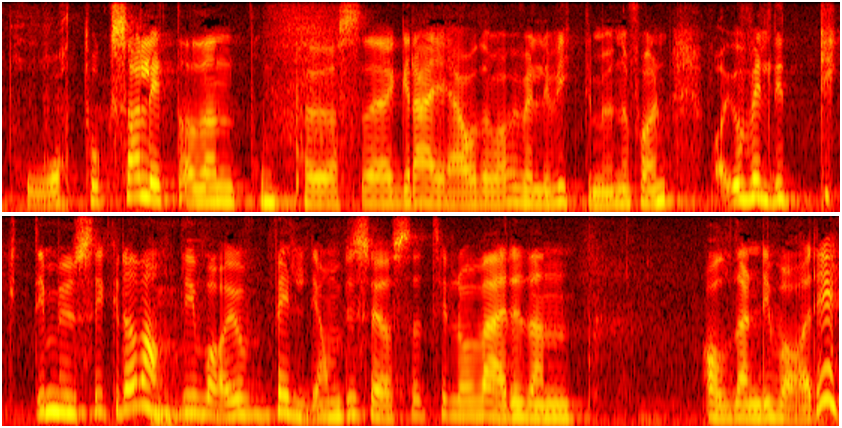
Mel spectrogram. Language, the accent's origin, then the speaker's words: Norwegian; Oslo, Norway; Jeg vokste opp på Tveita.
